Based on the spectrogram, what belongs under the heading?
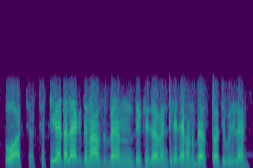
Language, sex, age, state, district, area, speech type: Bengali, male, 18-30, West Bengal, Nadia, rural, conversation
